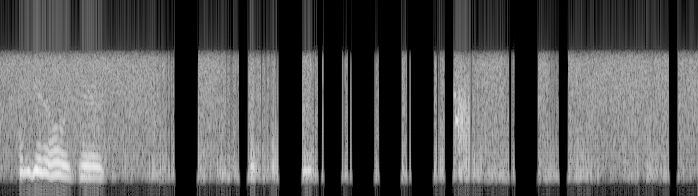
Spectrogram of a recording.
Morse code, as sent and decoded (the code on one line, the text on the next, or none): none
